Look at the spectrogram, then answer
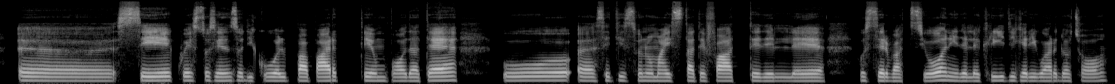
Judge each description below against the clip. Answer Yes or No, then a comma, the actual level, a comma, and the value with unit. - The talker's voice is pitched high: No, medium, 175 Hz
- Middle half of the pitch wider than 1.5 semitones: No, narrow, 1.2 semitones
